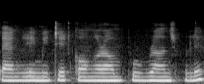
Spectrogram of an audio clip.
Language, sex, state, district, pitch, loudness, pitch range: Bengali, female, West Bengal, Dakshin Dinajpur, 180 Hz, -11 LUFS, 180-185 Hz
